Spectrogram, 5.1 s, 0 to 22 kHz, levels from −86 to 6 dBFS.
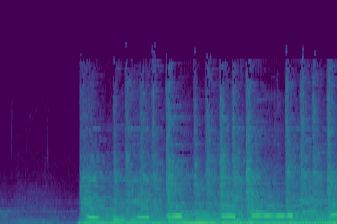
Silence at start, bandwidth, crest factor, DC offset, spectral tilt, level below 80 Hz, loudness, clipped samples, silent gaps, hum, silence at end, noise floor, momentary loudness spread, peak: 0.25 s; 17 kHz; 14 dB; under 0.1%; -5 dB/octave; -50 dBFS; -29 LUFS; under 0.1%; none; none; 0 s; -55 dBFS; 4 LU; -16 dBFS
